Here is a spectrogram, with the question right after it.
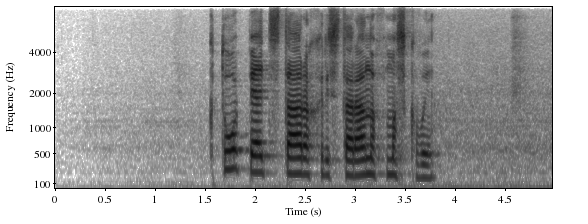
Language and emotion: Russian, neutral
